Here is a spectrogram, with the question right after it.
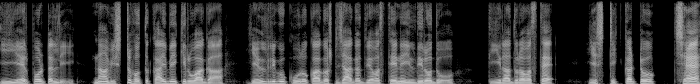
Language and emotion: Kannada, disgusted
